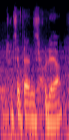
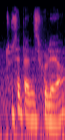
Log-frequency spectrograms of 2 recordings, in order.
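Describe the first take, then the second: No difference in how they are said.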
